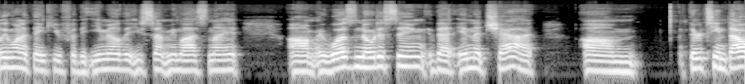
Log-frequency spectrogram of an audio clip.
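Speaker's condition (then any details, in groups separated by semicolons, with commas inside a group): No condition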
